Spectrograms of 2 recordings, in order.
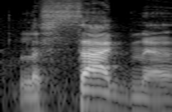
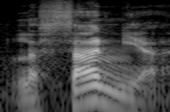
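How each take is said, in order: First: The gn is said with a hard g sound. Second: The gn is said as a ny sound. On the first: The speaker calls it wrong. "it's not lasagna" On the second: The speaker calls it right. "makes a piñata ng noise"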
